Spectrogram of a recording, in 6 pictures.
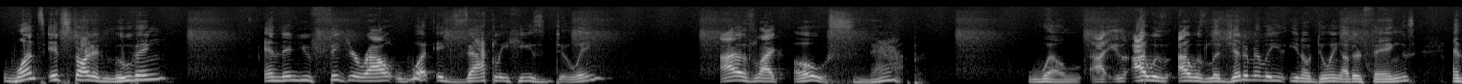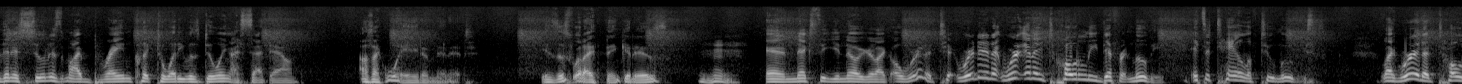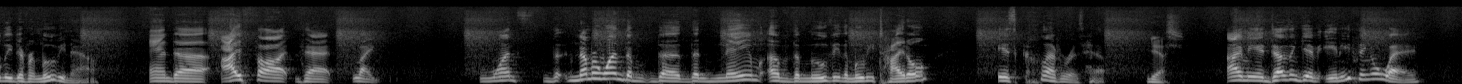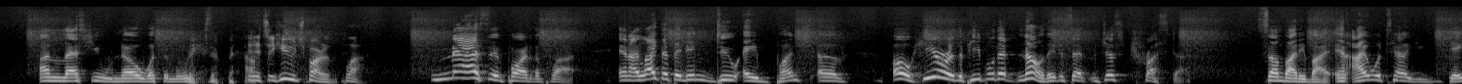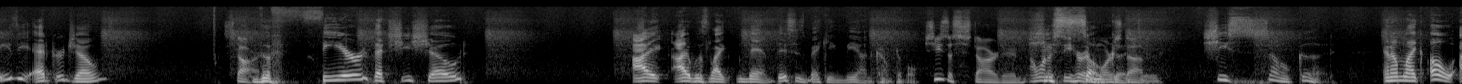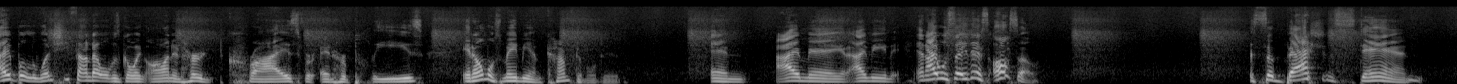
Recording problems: hiss; noticeable; throughout; 15 dB below the speech

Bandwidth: 15.5 kHz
